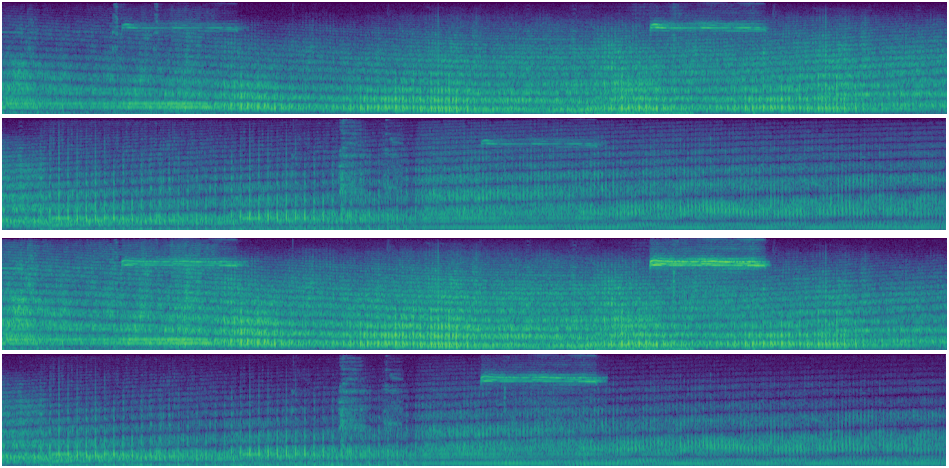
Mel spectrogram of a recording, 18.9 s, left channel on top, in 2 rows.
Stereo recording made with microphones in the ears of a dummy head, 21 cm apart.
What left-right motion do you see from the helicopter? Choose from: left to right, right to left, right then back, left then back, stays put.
right to left.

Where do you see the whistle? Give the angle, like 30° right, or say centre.
50° right.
